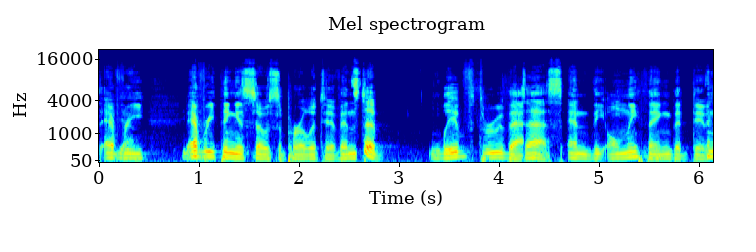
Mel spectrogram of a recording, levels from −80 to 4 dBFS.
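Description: Damaged data in a compressed stream occurs at 2.51–2.59 s after "everything is so superlative", at 4.18–4.25 s after "to live through", and at 6.04–6.10 s. Corrupt frames knock the decoder out of sync, giving a brief chirp, squawk, click or short hole while it searches for the next frame header.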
